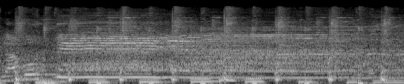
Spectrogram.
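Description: Instrumental passage of norteño music with no singing: an accordion holds one long note over a regular, alternating bass line.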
